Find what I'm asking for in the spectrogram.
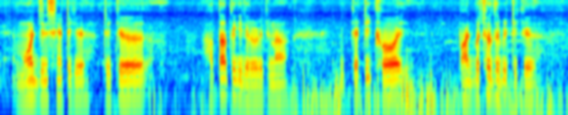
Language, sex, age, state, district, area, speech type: Santali, male, 18-30, West Bengal, Uttar Dinajpur, rural, spontaneous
